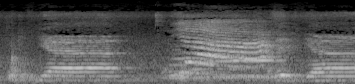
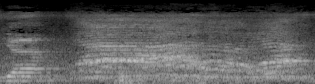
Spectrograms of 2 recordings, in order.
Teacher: জিহ্বার মাঝখান থেকে উপরের তালুর সাথে লাগিয়ে। জিহ্বার মাঝখান উপরের তালুর সাথে লাগিয়ে উচ্চারণ করতে হবে। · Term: ইয়া অক্ষর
